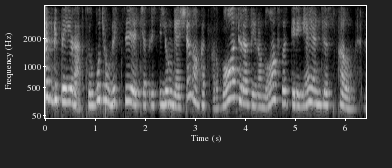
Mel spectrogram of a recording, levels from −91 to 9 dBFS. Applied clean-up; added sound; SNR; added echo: neural mask model DeepFilterNet 3.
